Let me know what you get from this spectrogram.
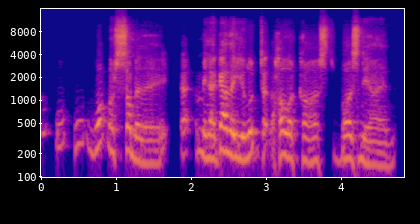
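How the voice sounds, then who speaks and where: Gravelly, husky-voiced male host. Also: high-pitched, moderate pace, warm tone. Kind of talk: casual interview talk.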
